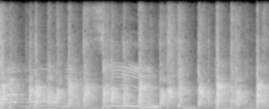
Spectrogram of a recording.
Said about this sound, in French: On applaudit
